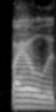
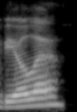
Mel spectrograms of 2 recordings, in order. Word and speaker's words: Viola: Viola Davis to play Biola Davis yeah would I say Viola yeah you've mispronounced the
